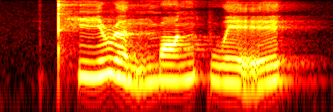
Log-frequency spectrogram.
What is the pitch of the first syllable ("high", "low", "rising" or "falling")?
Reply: rising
